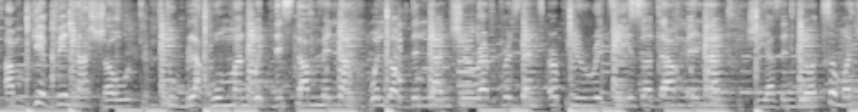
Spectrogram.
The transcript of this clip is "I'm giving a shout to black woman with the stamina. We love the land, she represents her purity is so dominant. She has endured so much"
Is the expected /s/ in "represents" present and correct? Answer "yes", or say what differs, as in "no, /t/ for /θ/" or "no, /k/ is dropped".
yes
